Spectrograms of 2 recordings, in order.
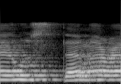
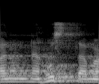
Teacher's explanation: انہ میں نون مشدد پہ غنہ ہے، ہا کو الٹا پیش تھا، اس کو ملانے کی وجہ سے ہا کو استمع کے سین سے ملا دیں گے تو انہ استمع ہو جائے گا۔ سین ساکن پہ ہمس ہے، یعنی سانس اس میں جاری رہتی ہے۔ تا میم عین جلدی پڑھیں گے، عین وسط حلق سے ادا کریں گے۔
